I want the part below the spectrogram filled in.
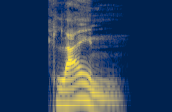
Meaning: a common surname, Klein and Kline, transferred from the nickname, equivalent to English Small
- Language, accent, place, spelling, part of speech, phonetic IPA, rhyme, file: German, Germany, Berlin, Klein, noun / proper noun, [klaɪ̯n], -aɪ̯n, De-Klein.ogg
